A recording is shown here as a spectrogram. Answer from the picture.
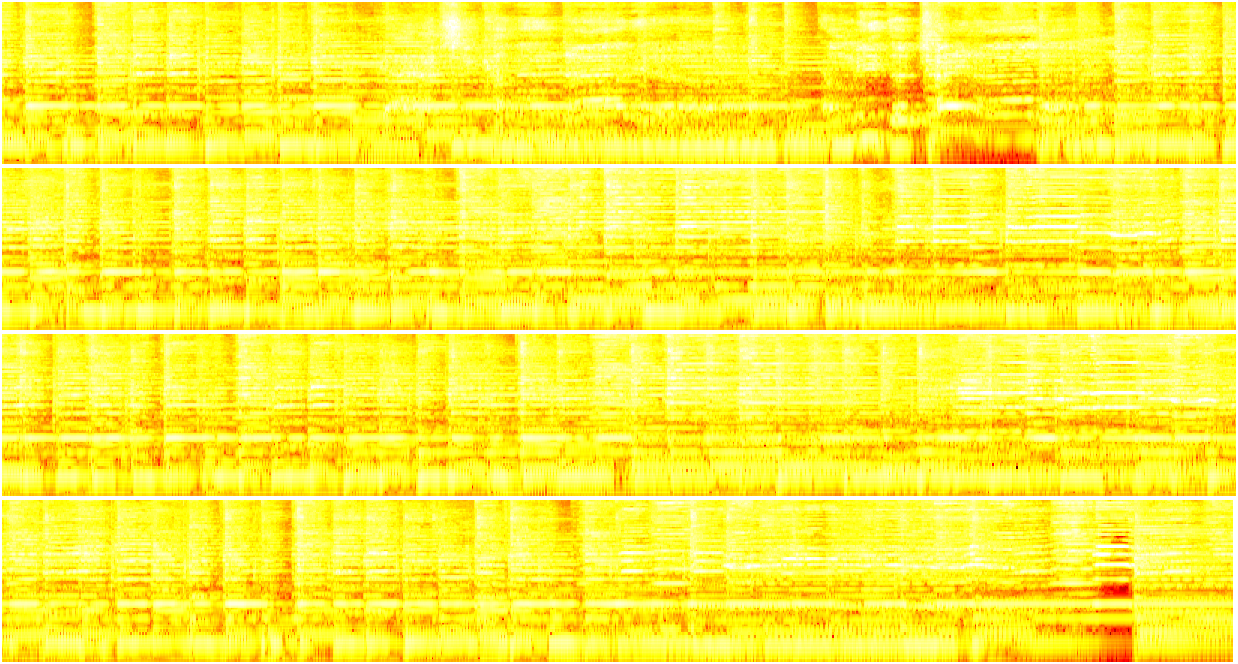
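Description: Solo acoustic blues on acoustic guitar with a steady low bass note held underneath, and harmonica played from a neck rack over it.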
